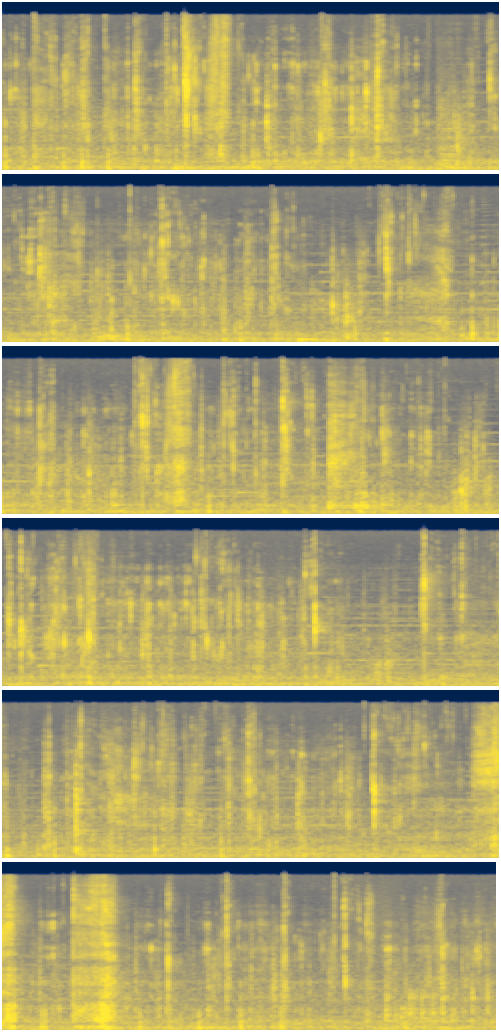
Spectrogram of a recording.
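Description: A person eating close to the microphone: steady chewing and biting with wet mouth smacks, and a few louder bites, two of them close together near the end.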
